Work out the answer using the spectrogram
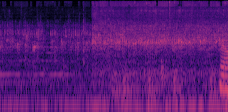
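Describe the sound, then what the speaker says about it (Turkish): Eggplants fry in a pan with a steady, bright sizzle that grows fuller partway through, close and continuous, with a faint voice underneath. "patlıcanlarımızı gördüğünüz gibi çevire çevire kızartıyorum"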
